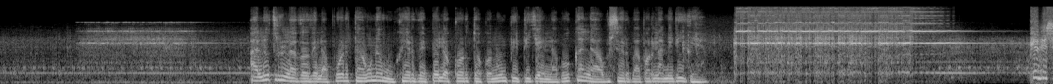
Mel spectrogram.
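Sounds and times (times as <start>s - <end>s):
electric doorbell ringing: 0.7s - 2.4s, 7.4s - 10.3s
speech: 2.6s - 7.3s, 10.4s - 10.5s.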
